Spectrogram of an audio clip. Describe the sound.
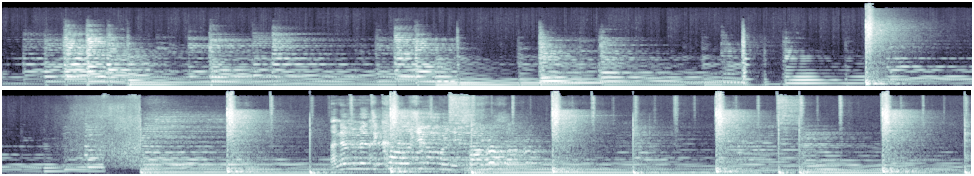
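A slow, world-famous pop song plays loudly, with chorus-drenched, distorted guitar chords ringing out over a steady pulse and a singing voice, the sustained notes swelling and fading between strums.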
